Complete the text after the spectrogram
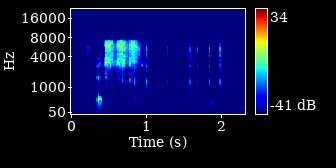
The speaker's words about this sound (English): Do what you did again. Yeah. I think it was your headphones clicking together.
